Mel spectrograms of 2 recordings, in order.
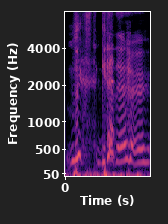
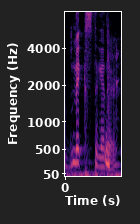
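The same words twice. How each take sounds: First: Slow, laughing and louder; amused drawn-out punchline. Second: Whisper. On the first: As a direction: stretch it out through a laugh. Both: Shown as a demonstration. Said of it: "is this love class or love coaching?".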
